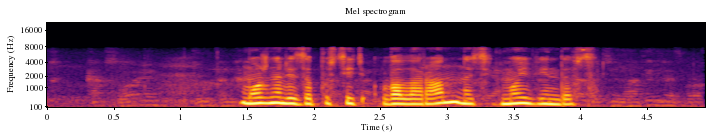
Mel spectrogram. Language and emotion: Russian, neutral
